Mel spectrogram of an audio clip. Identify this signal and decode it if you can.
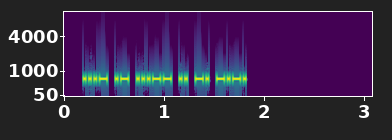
Morse code, heard as a keyed tone, about 47 wpm, 700 Hz. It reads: VA3INC
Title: DXCC-100 Call Signs - 6 Characters - 45wpm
